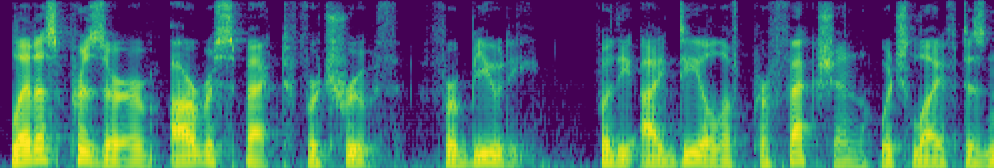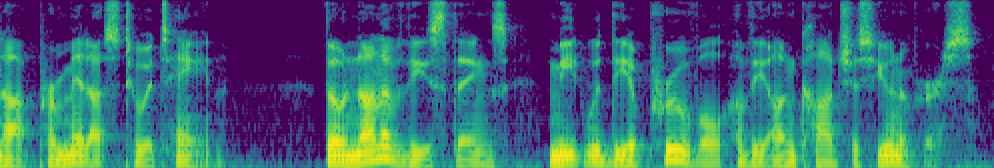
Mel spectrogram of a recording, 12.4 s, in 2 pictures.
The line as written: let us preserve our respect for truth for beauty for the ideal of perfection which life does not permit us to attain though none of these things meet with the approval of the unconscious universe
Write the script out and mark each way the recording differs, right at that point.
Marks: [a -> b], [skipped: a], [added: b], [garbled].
let us preserve our respect for truth for beauty for the ideal of perfection which life does not permit us to attain though none of these things meet with the approval of the unconscious universe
